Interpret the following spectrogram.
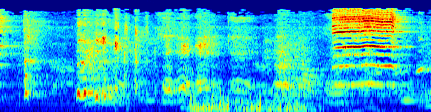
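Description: People laughing, then near the end a yellow plastic toy trumpet blown in one steady, high note lasting about half a second.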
